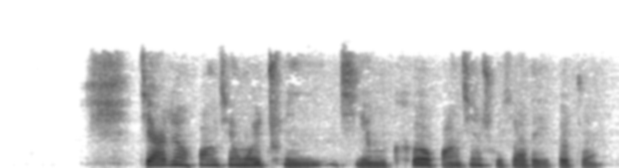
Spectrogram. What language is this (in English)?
Chinese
